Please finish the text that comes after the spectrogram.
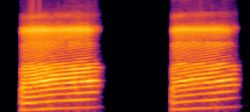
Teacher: मैंने कहा बा को एक अलिफ तक खींचो, तो बा बना हुआ है ना, बा अलिफ जबर बा का, ये अलिफ मदा है, इससे एक अलिफ तक खींचेंगे।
